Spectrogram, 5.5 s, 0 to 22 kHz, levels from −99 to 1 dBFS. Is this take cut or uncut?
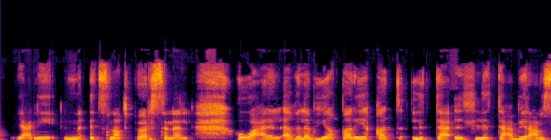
uncut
